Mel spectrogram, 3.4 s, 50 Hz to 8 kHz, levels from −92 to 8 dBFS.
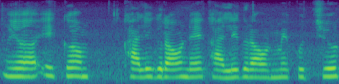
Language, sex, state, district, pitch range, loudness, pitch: Hindi, female, Maharashtra, Gondia, 225-245 Hz, -16 LUFS, 235 Hz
